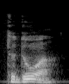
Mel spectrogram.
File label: i love you, albanian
